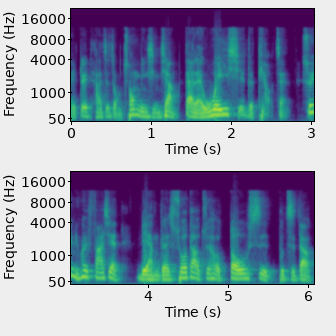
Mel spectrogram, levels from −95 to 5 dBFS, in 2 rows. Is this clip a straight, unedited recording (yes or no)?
no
